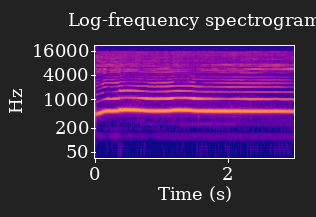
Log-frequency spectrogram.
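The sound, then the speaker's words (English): A wolf howling, one long, loud, clear sustained tone that climbs briefly at the start and then holds a nearly level pitch before trailing off, with no other sounds. “Today's Name That Sound is a wolf. Wolves are famous for their howls.”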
